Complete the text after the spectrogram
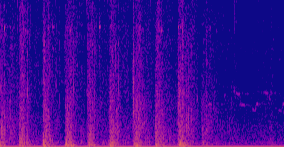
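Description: Footsteps tread quickly over the ground.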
